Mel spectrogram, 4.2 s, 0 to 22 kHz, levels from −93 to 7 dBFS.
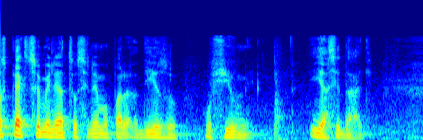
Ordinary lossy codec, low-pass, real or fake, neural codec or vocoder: none; none; real; none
